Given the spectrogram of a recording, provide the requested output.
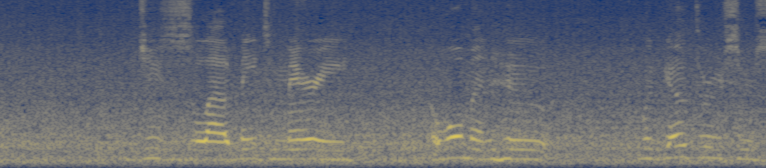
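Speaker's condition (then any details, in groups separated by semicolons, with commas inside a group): Multiple sclerosis; relapsing-remitting, now progressive; uses a chair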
